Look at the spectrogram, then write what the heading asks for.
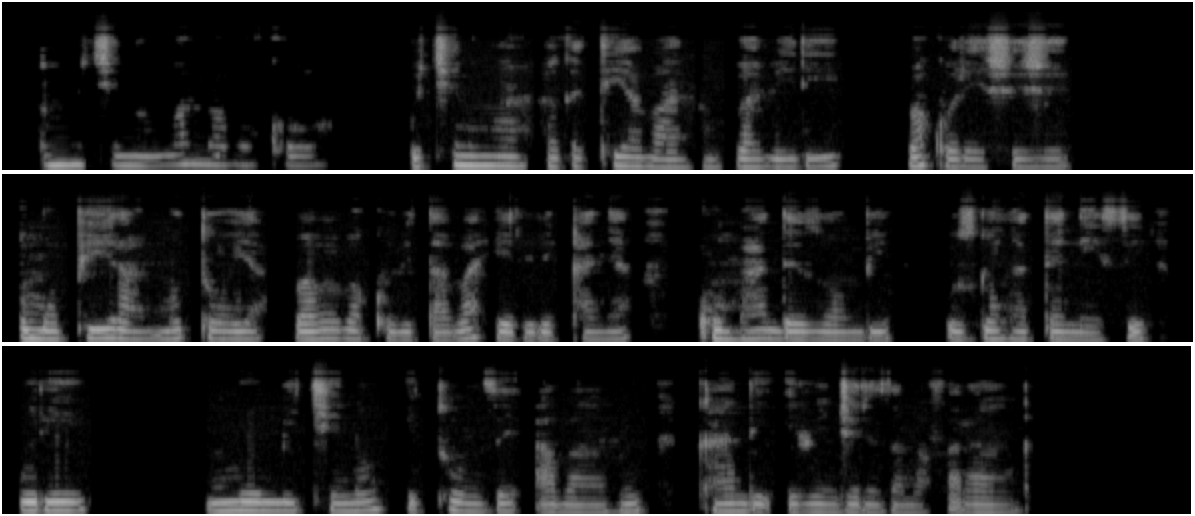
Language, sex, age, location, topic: Kinyarwanda, female, 18-24, Musanze, government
